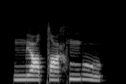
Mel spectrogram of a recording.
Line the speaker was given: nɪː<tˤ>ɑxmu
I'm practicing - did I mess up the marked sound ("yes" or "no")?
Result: no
